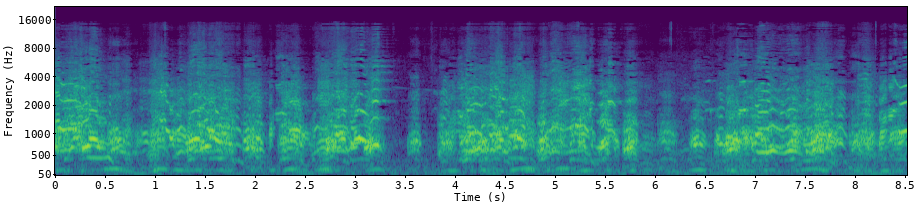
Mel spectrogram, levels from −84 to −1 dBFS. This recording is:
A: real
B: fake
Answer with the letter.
A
